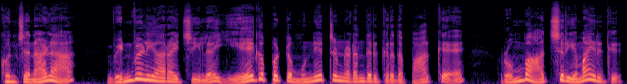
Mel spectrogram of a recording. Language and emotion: Tamil, surprised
